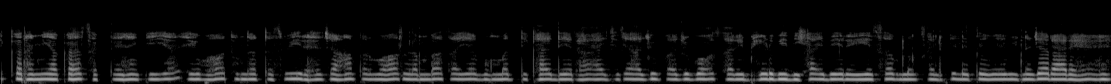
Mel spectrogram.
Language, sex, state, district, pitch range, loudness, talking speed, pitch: Hindi, female, Jharkhand, Jamtara, 230-240 Hz, -33 LUFS, 245 wpm, 235 Hz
